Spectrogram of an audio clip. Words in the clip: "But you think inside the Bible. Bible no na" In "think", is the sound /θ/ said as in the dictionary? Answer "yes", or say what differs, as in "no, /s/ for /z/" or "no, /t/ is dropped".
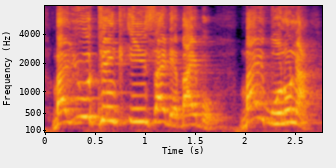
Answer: no, /t/ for /θ/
